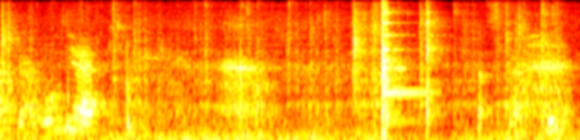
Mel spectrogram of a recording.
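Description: A pan and a big bowl clatter as they are handled by a kitchen sink, with a few sharp clinks of metal and crockery over softer scraping and rustling.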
